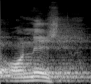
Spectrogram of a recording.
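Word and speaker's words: honest: न यहां पे देखिए ऑनेस्ट यहां पे एज साइलेंट है जो वर्ड बिगिन होता है एच से बिगिन होता है लेकिन यहां पे एच वो साइलेंट है प्रोनाउंस वो वोल से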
